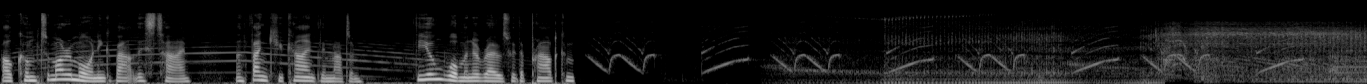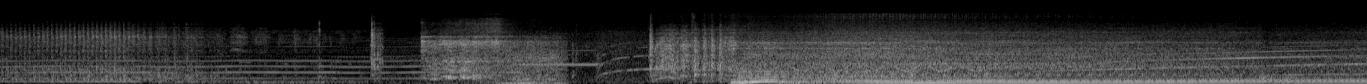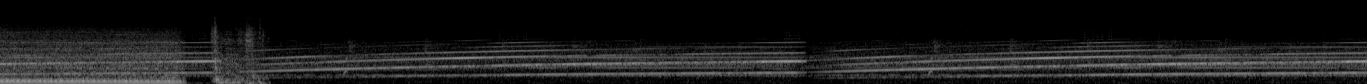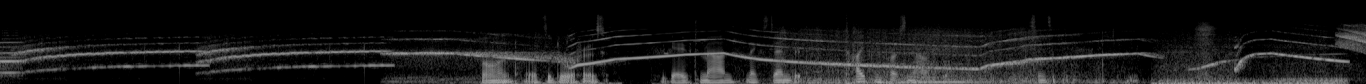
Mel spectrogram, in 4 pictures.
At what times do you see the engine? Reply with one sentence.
You can hear the engine from 7.6 to 30.1 s.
